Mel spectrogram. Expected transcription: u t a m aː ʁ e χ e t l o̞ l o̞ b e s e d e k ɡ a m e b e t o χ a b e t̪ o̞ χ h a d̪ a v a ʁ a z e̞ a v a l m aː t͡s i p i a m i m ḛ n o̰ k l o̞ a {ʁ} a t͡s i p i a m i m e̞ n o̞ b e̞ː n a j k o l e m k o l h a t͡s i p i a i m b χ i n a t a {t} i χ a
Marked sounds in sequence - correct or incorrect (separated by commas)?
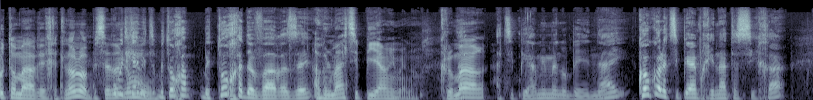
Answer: correct, incorrect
